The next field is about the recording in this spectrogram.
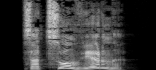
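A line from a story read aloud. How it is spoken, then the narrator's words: Loud question. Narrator (Russian): громко спросил он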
